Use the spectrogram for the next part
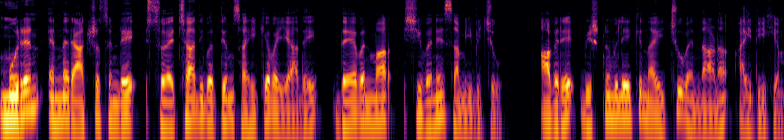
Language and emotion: Malayalam, neutral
